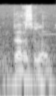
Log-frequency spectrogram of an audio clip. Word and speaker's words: Salaam: Did I pronounce that right? Yeah. Salaam.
